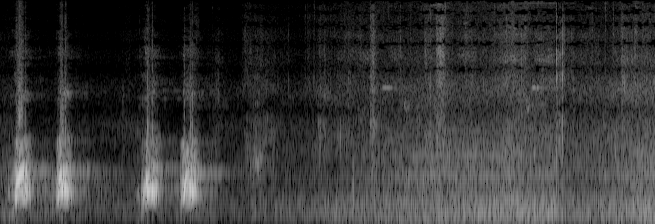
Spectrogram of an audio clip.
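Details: A female Indian pariah (desi) dog on her morning walk gives four sharp barks in two pairs, then falls quiet under outdoor background noise.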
